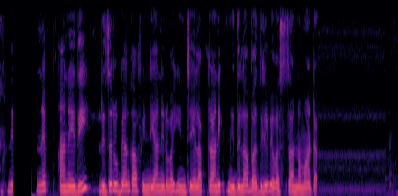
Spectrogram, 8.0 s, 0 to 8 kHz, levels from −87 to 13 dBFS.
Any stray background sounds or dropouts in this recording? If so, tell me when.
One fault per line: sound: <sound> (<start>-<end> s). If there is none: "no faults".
no faults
